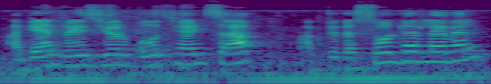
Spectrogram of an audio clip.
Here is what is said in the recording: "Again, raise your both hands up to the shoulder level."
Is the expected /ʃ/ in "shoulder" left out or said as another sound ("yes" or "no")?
yes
